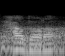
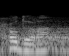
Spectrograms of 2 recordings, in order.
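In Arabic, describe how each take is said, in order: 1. تبدأ الكلمة بحركة 'a'. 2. تبدأ الكلمة بحركة 'u'. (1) "كما تقول حضر" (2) "ما تقول حضر"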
